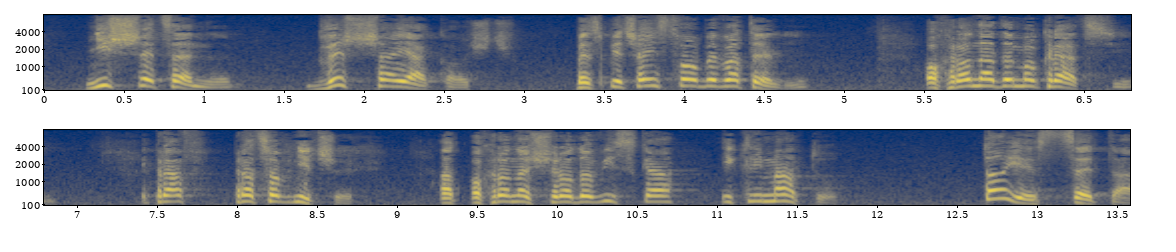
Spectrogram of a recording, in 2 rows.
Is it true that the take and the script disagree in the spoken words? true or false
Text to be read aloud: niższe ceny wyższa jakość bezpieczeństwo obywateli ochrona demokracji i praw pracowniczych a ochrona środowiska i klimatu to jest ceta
false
